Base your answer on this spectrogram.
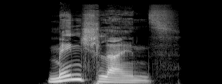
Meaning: genitive singular of Menschlein
- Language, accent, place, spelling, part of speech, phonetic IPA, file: German, Germany, Berlin, Menschleins, noun, [ˈmɛnʃlaɪ̯ns], De-Menschleins.ogg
